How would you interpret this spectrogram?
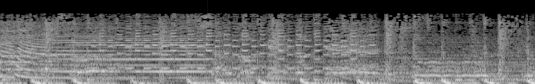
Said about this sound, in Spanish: a ver si puedes tocar la bocina, sirena y todo lo que tengas.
